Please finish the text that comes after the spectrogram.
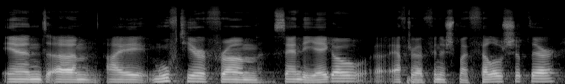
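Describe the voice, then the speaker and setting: A man's voice: medium pitch, fairly even intonation, a little slow, darkish tone, clean tone. Man with a German accent, thirties, heart doctor lecturing the public, friendly, hesitant ums, lecture room, handheld mic. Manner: friendly, plain explanations with many ums and restarts. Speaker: cardiologist giving a public health talk. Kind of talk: informal lecture to a community audience. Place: lecture room before a seated audience. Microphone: handheld and podium microphone.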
